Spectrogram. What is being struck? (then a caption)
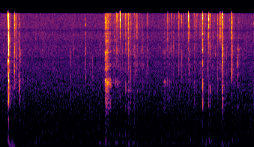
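Hard bar soap cut with a blade. A red-handled utility-knife blade cuts and shaves a small, solid, white, hard bar of soap held in the hand into flakes. The result is short, bright, crisp scraping clicks that come at irregular intervals against a quiet background, each snapping off with almost no ring.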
